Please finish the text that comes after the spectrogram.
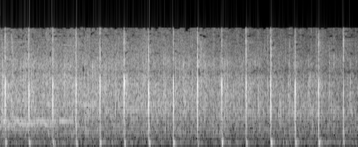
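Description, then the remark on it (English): An audience at Word of Truth Family Church applauds its pastors and pastoral staff, with a steady background of many hands and sharp, evenly spaced claps falling into a brisk unison rhythm, about three per second, with no one speaking. “Can you give all of our pastors a big hand clap?”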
